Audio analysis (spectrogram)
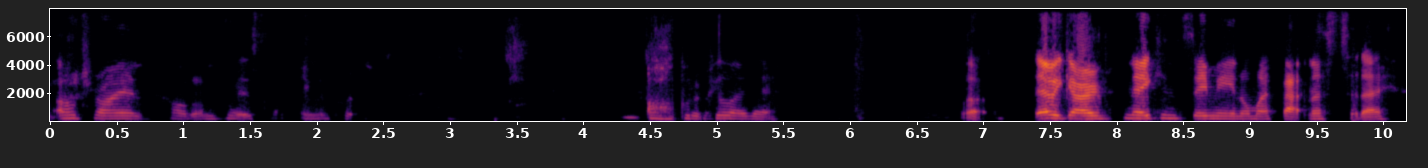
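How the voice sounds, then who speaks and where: A woman's voice: medium pitch, flat delivery, moderate pace, creaky, pauses often, bright, forceful tone, dry recording, poor audio. A woman on a casual video call with a colleague, laughing and poking fun at herself. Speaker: team member on the call.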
